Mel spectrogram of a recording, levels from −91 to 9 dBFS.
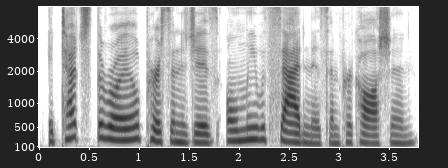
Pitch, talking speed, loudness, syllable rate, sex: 205 Hz, 160 wpm, -17 LUFS, 5.2 syllables/s, female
